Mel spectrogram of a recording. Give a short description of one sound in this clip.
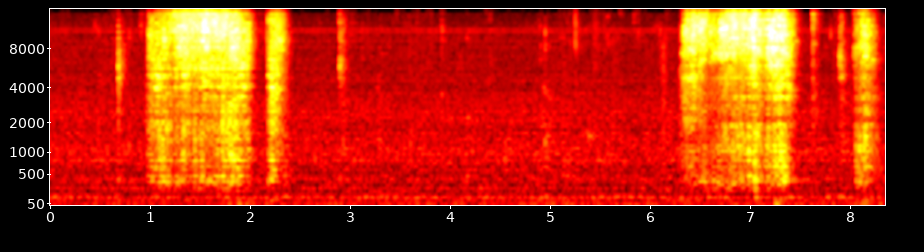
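A young woman slurps noodles loudly up close.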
